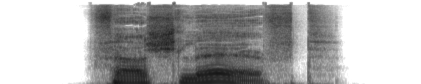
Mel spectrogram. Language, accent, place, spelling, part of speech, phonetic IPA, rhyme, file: German, Germany, Berlin, verschläft, verb, [fɛɐ̯ˈʃlɛːft], -ɛːft, De-verschläft.ogg
- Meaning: third-person singular present of verschlafen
